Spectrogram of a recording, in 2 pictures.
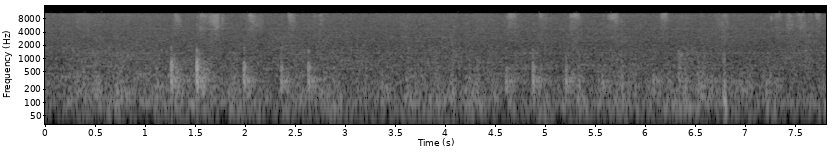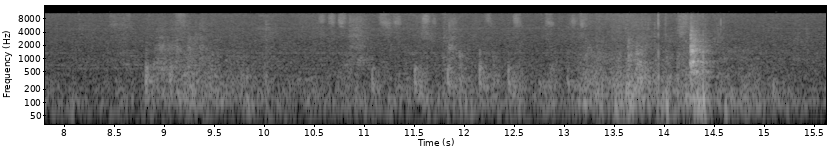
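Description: Chalk or a marker scratches across a board during a university lecture on facility location on networks, producing irregular bursts of strokes and taps with quiet pauses between them and no talk.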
